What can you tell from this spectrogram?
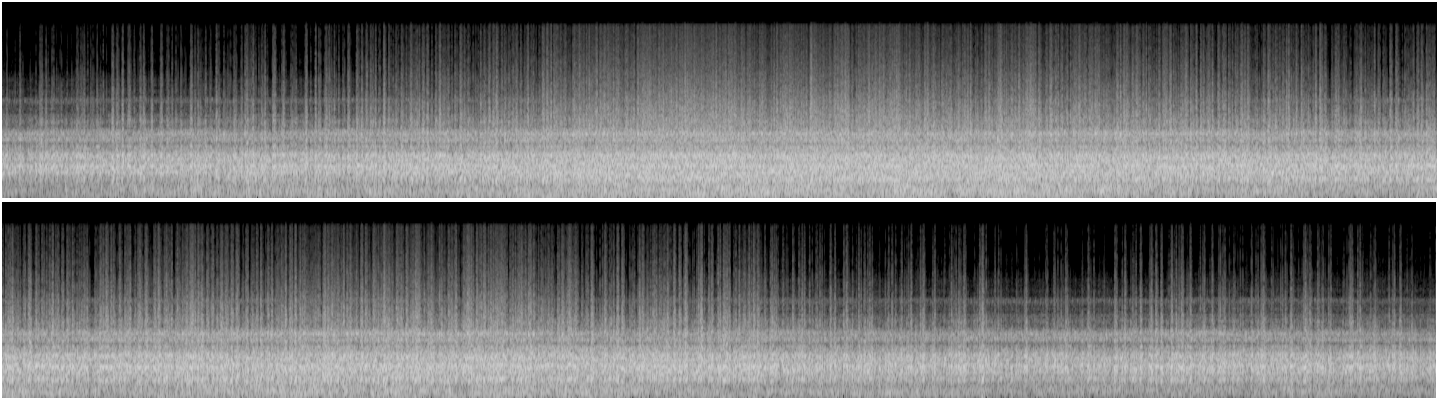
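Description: Motorcycle being ridden, its engine and the road noise running steadily. It grows a little louder a quarter of the way through and eases off near the end.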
